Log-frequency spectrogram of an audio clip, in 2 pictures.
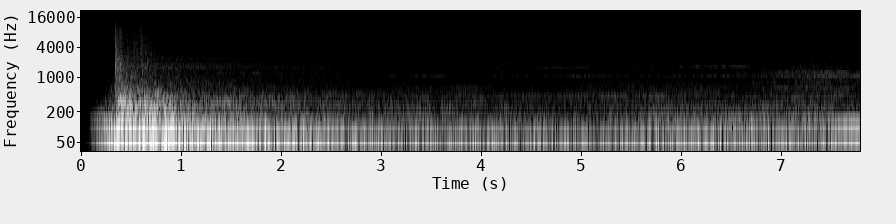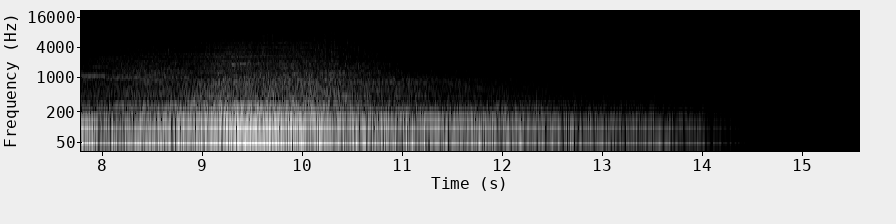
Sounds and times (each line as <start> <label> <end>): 0.1 whoosh 3.6
0.1 boom 3.7
0.4 riser 14.1
6.6 whoosh 14.1
8.2 boom 14.2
